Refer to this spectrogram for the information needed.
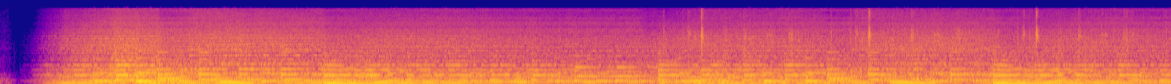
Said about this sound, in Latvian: Šajā brīdī es gribētu, lai skan kāda dziesma, un pēc šīs dziesmas mēs tālāk iesim jau pie vārda.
